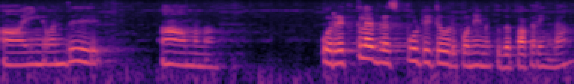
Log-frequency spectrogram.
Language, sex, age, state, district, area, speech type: Tamil, female, 18-30, Tamil Nadu, Viluppuram, urban, spontaneous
